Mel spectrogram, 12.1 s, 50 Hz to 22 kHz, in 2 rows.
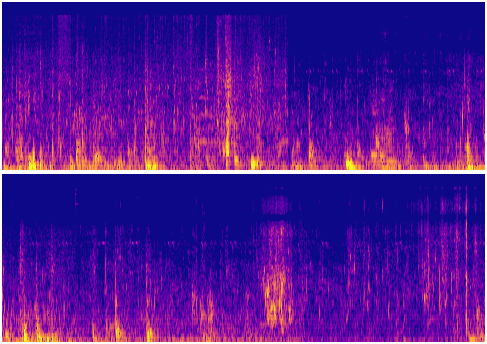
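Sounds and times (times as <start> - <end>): water lapping against boat hull: 0.0 - 12.0
small clicks: 11.5 - 12.0.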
